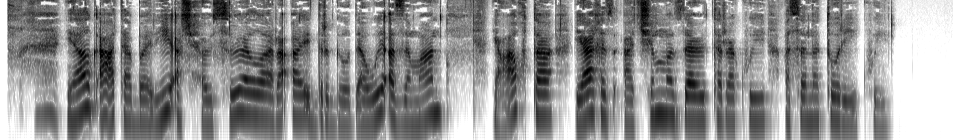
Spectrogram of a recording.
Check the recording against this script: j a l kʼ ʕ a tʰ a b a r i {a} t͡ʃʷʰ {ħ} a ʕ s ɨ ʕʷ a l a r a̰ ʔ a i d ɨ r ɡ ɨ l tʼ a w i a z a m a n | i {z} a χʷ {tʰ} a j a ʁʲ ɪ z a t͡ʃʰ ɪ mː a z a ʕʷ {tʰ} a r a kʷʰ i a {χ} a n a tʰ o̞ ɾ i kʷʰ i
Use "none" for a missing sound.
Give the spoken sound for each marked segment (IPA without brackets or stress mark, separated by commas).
a, ħ, ʕ, tʰ, tʰ, s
